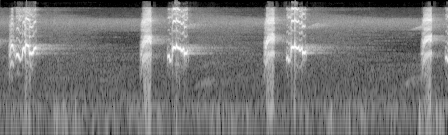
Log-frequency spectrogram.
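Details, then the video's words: Energetic sooty-headed bulbul song intended to challenge and lure rivals: three crisp two-part phrases about a second apart, a high clipped note leading into a burry falling-rising whistle, then a lone note. "suara burung KUTILANG GACOR MENEKAN LAWAN"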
